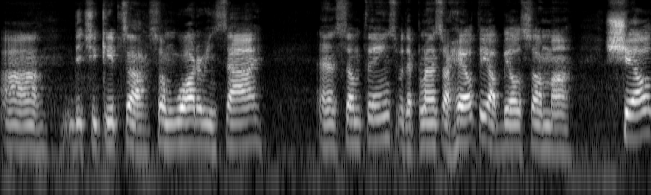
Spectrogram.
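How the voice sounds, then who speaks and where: His pitch variation is ordinary. The man keeps to a moderate pace. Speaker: DIY hobbyist. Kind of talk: casual tutorial walkthrough. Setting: inside a greenhouse. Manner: halting, many fillers and restarts.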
